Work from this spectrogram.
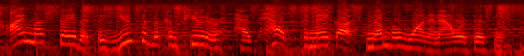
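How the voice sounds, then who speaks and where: A woman talks at a fairly quick pace with very wide pitch swings while music plays in the background. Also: very even loudness. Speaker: real estate office owner. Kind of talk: customer testimonial.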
